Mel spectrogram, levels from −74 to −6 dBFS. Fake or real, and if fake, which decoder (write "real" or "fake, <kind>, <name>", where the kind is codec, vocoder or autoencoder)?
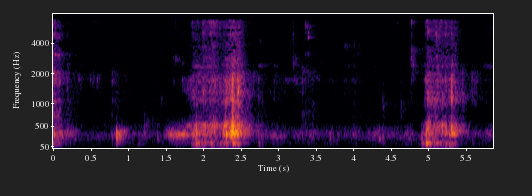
real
